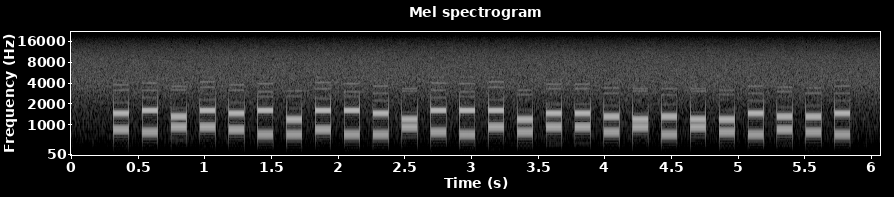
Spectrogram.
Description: DTMF, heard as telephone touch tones, dialled by machine, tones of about 120 ms. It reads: 9B0D9A1CA3*BAD4##5*2*43853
